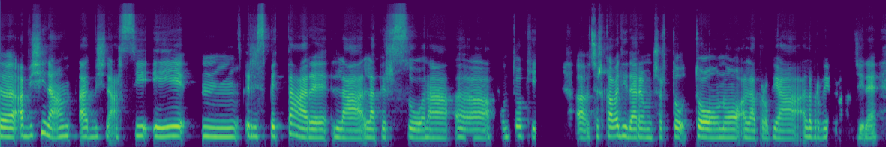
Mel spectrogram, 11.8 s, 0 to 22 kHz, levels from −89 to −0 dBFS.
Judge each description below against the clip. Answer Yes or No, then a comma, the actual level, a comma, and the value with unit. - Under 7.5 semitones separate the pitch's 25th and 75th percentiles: Yes, narrow, 2.6 semitones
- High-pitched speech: Yes, high, 200 Hz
